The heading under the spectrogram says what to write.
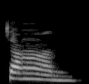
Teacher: न का साउंड हमारे नाक में गुम हो गया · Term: नून गुना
